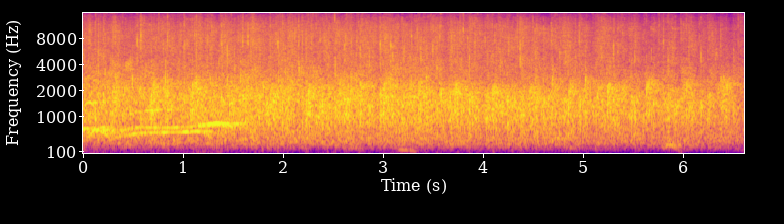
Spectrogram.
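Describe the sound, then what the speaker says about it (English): Audience at a solar energy product launch breaks into steady applause, a dense even wash of clapping that carries on for several seconds, moderately distant, with a faint voice briefly audible near the start. "I think after 2 years that's worth an applause."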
